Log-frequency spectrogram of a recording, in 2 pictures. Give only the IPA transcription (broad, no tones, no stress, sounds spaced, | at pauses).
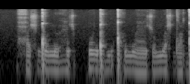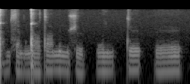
ħ æ ʃ ŋ͡ǃ o n ɯ ɦ æ̃ ʃ pː õ ɡ͡ǃ uː m ǃʰ ɯ m w æ̃ː ʃ o m u ʃ dˤ i ɡ͡ǃ o m s æ m ŋ͡ǃ u tˤ øː m e m ɾ y ʃ ɯ | w i m tː øː pː øː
